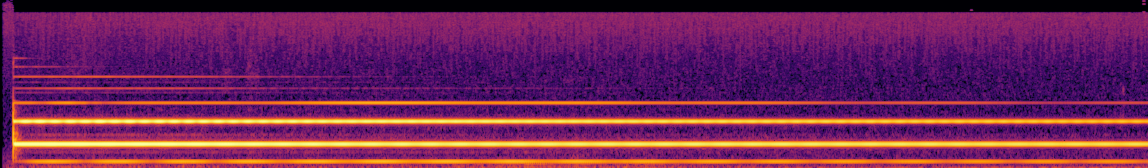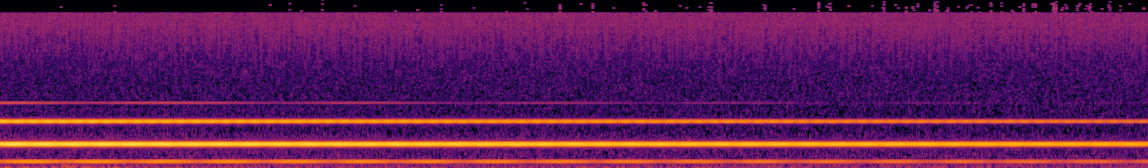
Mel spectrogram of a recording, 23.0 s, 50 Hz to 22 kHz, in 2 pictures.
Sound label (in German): klangschale; 700g; boen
